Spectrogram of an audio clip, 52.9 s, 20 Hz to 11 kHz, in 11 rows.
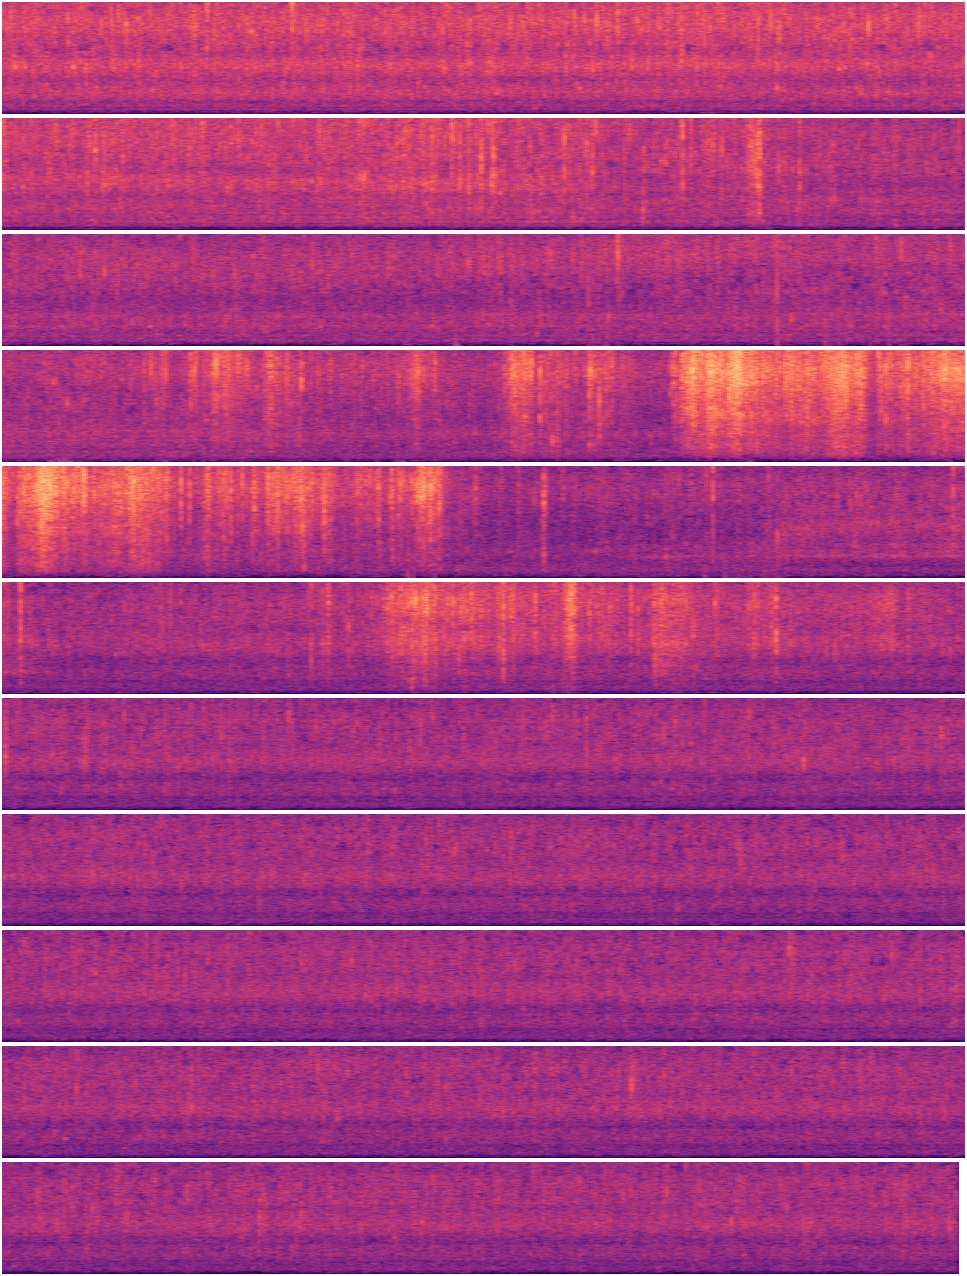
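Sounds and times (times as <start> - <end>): dry leaves rustling in gusts: 6.0 - 8.9, 14.7 - 23.3, 25.6 - 28.8.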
